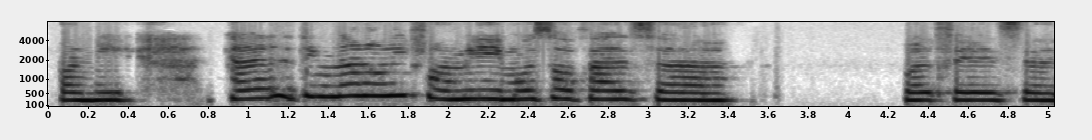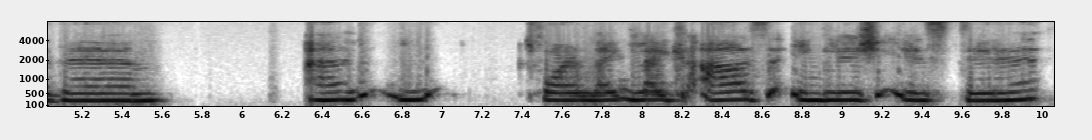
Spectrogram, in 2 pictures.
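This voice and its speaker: A woman's voice: high-pitched, steady tone, slow, mellow, no room sound, poor audio. A woman in her thirties from Myanmar with a Burmese accent, answering interview questions hesitantly with many fillers and restarts over a video call. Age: 30s. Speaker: guest. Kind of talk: casual interview.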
